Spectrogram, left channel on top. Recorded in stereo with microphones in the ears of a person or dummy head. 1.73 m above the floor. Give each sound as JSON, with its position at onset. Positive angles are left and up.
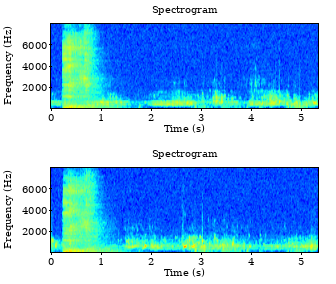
{"t": 0.2, "sound": "a zipper", "side_deg": 50, "distance_m": 4.0}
